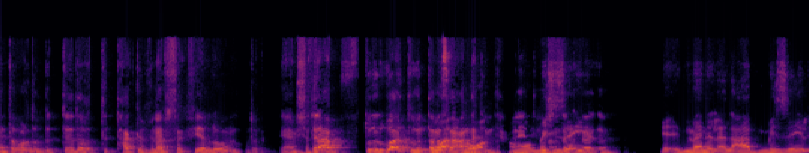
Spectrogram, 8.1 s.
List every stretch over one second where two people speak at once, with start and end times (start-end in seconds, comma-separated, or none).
4.3-6.0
